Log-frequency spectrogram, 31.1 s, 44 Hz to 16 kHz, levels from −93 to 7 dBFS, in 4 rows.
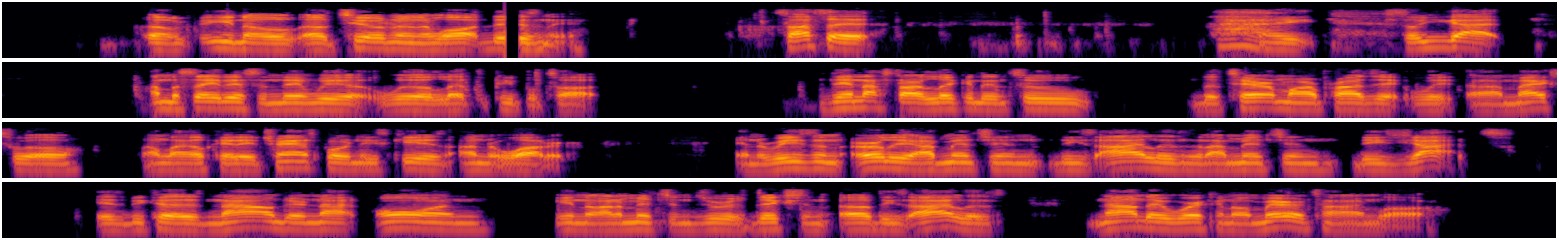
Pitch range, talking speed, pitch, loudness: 110-135 Hz, 155 wpm, 115 Hz, -18 LUFS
